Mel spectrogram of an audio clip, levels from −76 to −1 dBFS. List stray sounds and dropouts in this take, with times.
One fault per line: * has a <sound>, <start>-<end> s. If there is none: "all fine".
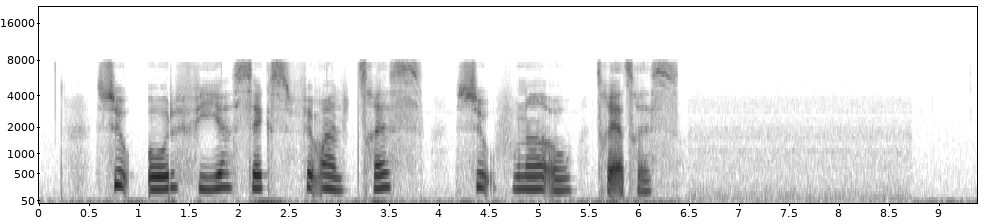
all fine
